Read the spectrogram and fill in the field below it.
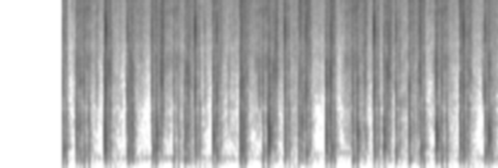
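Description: Footsteps tap quickly on a hard tiled floor.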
